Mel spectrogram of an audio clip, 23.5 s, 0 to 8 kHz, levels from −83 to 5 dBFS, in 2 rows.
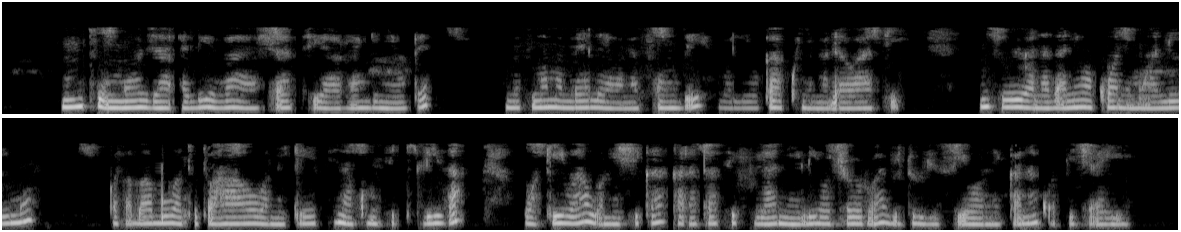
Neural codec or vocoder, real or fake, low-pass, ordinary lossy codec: none; real; 7.2 kHz; AAC, 16 kbps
